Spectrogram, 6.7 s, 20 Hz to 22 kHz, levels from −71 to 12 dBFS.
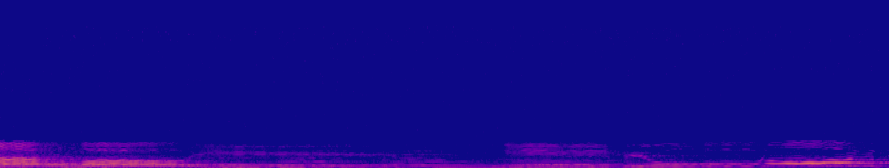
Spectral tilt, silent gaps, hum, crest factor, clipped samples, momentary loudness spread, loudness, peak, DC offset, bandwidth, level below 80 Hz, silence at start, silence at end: -4 dB/octave; none; none; 20 dB; under 0.1%; 19 LU; -36 LUFS; -18 dBFS; under 0.1%; 19 kHz; -66 dBFS; 0 s; 0 s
